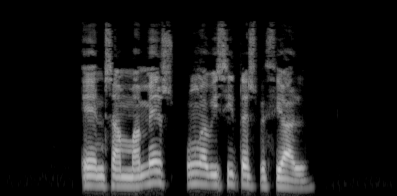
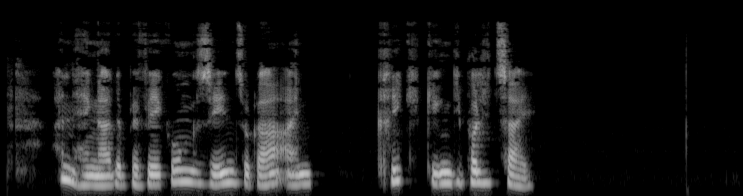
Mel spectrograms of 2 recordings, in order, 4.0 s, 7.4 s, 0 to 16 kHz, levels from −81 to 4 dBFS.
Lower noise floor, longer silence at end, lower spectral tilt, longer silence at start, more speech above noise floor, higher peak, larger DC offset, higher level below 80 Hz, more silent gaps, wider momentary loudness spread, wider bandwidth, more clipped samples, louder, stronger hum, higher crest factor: first, -79 dBFS vs -75 dBFS; second, 0.9 s vs 2.1 s; about the same, -4 dB/octave vs -5 dB/octave; first, 0.8 s vs 0.15 s; first, 56 dB vs 51 dB; about the same, -6 dBFS vs -8 dBFS; neither; first, -72 dBFS vs -78 dBFS; neither; about the same, 6 LU vs 6 LU; about the same, 11.5 kHz vs 11.5 kHz; neither; about the same, -23 LUFS vs -25 LUFS; neither; about the same, 18 dB vs 18 dB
